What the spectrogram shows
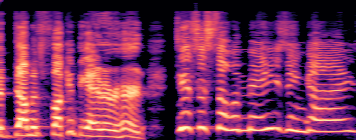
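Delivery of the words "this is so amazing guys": mocking, very high, very slow, drawn-out voice. Quoting another person's words back to mock them, in a mocking high-pitched imitation. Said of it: "You're talking like a fucking bitch".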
